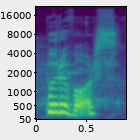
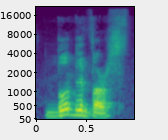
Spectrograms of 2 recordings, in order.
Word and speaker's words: Boerewors: So today, Deborah is going making, pronounce it, Deborah? Boerewors. Boerewors.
